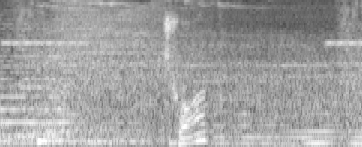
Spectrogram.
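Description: Cartoon background music with a short rising sound effect about a second in, as the character changes into a toy front loader.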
